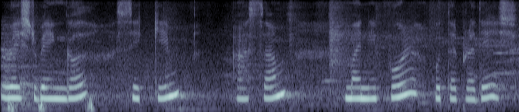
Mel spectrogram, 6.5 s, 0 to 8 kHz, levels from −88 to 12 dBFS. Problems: background sounds at intervals, background conversations at intervals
